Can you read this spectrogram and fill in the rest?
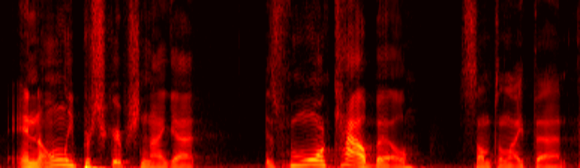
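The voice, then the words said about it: Christopher Walken impression. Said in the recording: “I can do Christopher Walken ... I mean, it was it was okay.”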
